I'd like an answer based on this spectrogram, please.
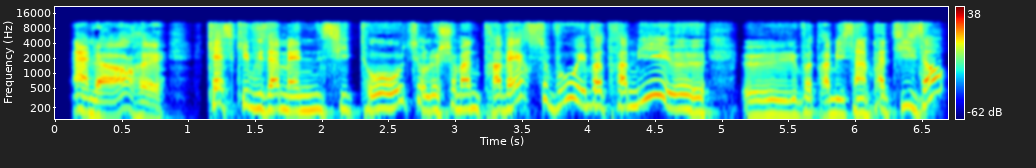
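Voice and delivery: lightly voiced suave Death Eater; a hint of a smug wizard; Travers voice.

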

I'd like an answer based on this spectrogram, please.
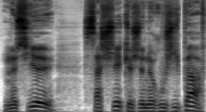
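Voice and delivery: ordinary delivery, nothing marked

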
